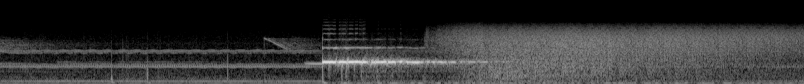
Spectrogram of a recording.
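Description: Electronic science-fiction sound effects for a spaceship interior: a steady electronic drone and hum with a short falling chirp repeating every couple of seconds. About three seconds in, a loud electronic tone sounds, and then a long hiss takes over and slowly fades.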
